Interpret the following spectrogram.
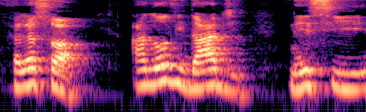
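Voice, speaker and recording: This man's pitch is high. It varies in an ordinary way. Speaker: city councillor. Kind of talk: live stream talk.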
